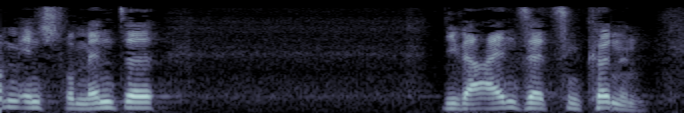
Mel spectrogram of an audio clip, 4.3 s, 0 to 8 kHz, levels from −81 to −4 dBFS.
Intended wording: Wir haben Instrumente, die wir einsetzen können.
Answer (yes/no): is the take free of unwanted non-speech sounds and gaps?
yes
